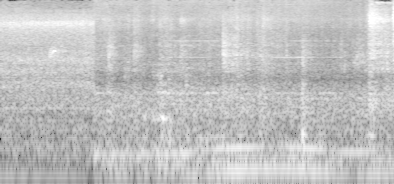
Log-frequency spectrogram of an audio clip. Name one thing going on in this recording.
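Traffic rumbles on a nearby road.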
